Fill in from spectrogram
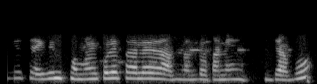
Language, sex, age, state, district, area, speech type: Bengali, female, 45-60, West Bengal, Hooghly, rural, conversation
